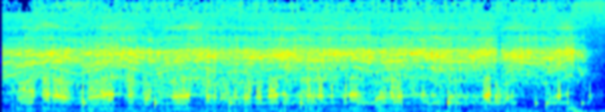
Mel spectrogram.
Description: mixer

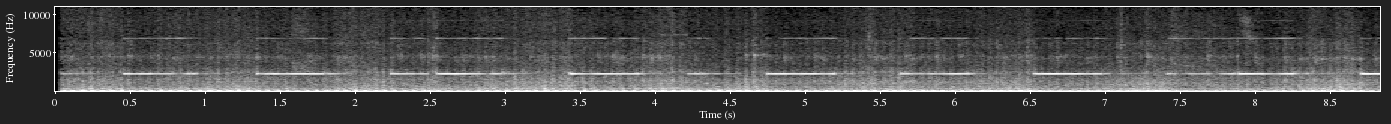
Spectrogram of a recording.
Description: lkw faehrt rueckwaerts piepend

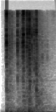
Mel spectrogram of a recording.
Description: tuere schliessen

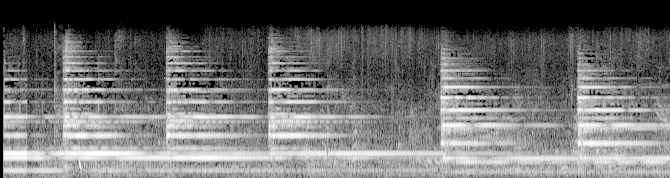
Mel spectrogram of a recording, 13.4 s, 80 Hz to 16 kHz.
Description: rathausturm schlaegt 4 uhr

